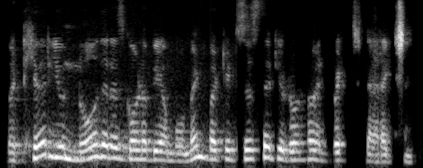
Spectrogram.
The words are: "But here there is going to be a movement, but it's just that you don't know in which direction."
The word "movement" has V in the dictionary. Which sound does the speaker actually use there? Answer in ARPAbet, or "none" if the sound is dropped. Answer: none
